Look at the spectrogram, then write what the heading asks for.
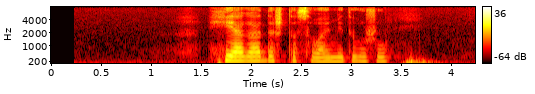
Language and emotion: Russian, neutral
